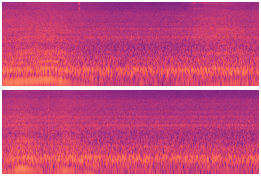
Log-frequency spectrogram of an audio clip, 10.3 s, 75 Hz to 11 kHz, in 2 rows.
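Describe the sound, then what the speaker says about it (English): Engine of a 2008 Ford Focus with an electrical charging fault, heard as a steady low drone with a couple of brief rises in pitch, moderately loud and alone without talk. "But maybe if you rev it, it'll come back up."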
